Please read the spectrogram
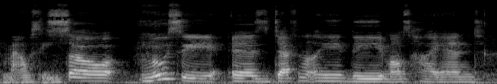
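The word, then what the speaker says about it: Moussy: up next up is one called moosie or mousy m-o-u-s-s-y here's the label let me know if you know how to say it i always say moosie and i swear i've heard moosie but then ryan said mousey i feel like it's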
